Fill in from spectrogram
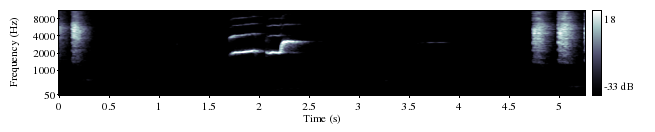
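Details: Greater green leafbird with a lone whistled phrase of level then upward-sliding notes, framed by short rasping bursts at start and end.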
